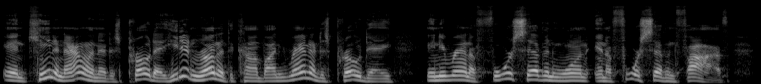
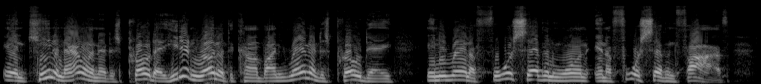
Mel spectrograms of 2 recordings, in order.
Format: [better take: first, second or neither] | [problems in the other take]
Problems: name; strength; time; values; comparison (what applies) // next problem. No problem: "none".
first | distortion; slight; 10% of the sound clipped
